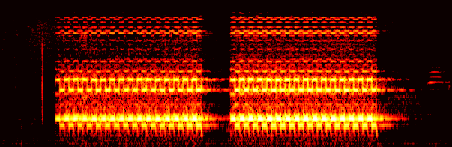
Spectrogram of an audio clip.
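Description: A telephone rings as a caller is connected during a live stock-market broadcast: two long, steady electronic rings separated by a brief gap, loud and close, with nothing else heard.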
